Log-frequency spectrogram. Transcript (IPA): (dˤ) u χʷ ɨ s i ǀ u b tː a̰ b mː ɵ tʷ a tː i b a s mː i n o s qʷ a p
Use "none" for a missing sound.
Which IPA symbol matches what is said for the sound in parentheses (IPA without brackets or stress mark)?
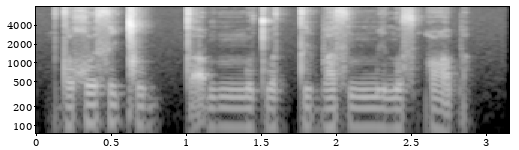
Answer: dˤ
